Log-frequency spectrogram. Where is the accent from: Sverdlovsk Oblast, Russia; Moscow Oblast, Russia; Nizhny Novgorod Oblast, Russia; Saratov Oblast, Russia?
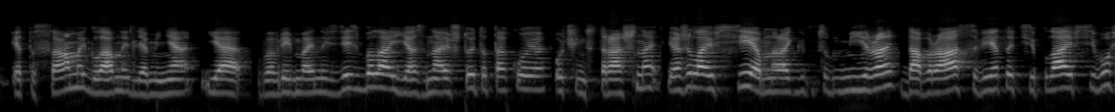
Saratov Oblast, Russia; born there; Родилась в Саратовской области, в семье хороших людей.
